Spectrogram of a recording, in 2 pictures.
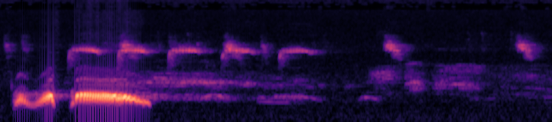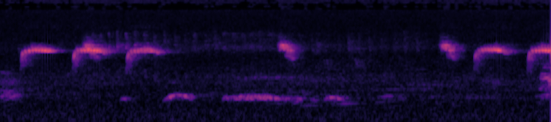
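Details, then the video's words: Spotted dove used as a decoy, calling. One loud, low, throaty coo opens the clip. Fainter low notes follow, with thin high chirps from small birds scattered throughout. "Tiếng chim cu gáy mồi gáy gọi"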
